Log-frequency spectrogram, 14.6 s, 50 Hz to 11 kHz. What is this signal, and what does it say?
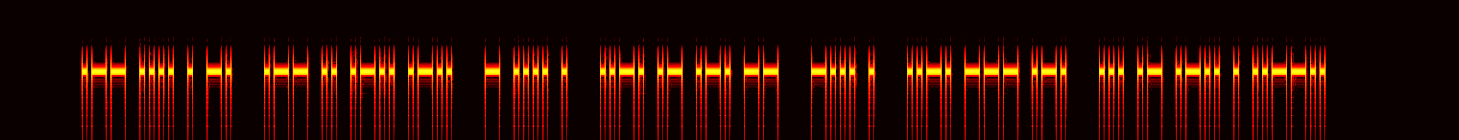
Morse code, heard as a keyed tone, about 25 wpm, 700 Hz. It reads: WHEN WILL THE FARM BE FOR SALE?
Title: Sentences from Top 1400 Words 25wpm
